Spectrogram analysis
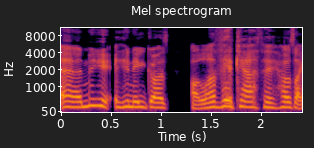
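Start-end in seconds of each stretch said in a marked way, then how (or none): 1.3-2.2 put-on poor Scottish accent. Retelling her husband's try after she coached him, the speaker does a bad scottish accent. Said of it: "You just gotta talk with the back of your throat".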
